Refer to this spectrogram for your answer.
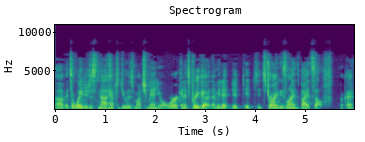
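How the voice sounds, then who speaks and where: Fairly quick speech from a man at medium pitch, pitch variation ordinary. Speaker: trading educator at a futures brokerage. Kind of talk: live webinar tutorial. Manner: fast.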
